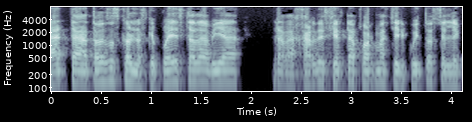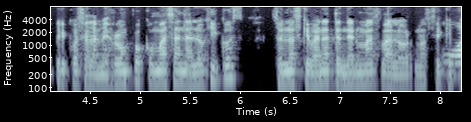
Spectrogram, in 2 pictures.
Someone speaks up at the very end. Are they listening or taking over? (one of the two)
taking over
